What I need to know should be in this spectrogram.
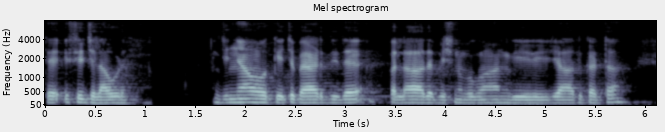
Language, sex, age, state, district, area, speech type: Dogri, male, 18-30, Jammu and Kashmir, Reasi, urban, spontaneous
